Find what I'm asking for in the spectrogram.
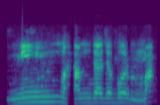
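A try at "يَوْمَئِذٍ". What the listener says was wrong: হামজার নিচে জের এসেছে, হামজাটি আলাদা হবে, মিম জাবার মা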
